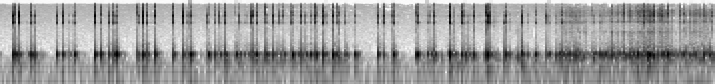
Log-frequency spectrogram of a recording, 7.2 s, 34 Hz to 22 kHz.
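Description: A hollow red textured plastic cup sits upside down over a microphone while long nails tap the top rim area and scratch its sides. Rapid, crisp taps and scrapes carry a hollow resonance around 340 Hz with bright clicky edges. Toward the end they blur into a steadier, continuous scratching.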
